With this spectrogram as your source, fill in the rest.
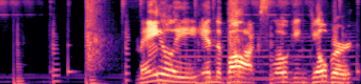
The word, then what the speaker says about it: Maile: Had to look up the pronunciation of that last name as well. M-A-I-L-E. Could have been Mail or Mailey, and that's why you got to do your research and do your due diligence so that way you know what you're doing.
